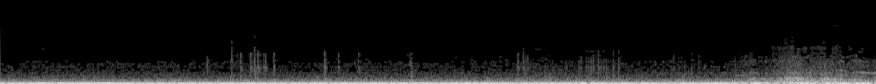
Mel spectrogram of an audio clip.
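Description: Lotus Esprit's engine idling with a steady low rumble, heard from inside the car's cabin. Near the end the sound grows busier as the car begins to move off.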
